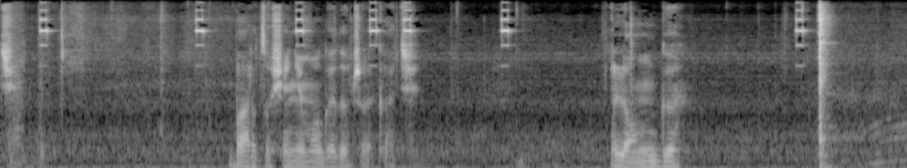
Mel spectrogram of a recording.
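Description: Buttons on an electronic device click as they are pressed.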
